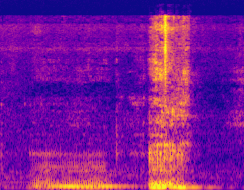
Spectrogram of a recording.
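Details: Coco, a pet Labrador Retriever, growls in anger: a deep, rumbling, low-pitched growl lasting about a second, followed by a brief louder, harsher burst, with a woman speaking Bengali nearby.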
